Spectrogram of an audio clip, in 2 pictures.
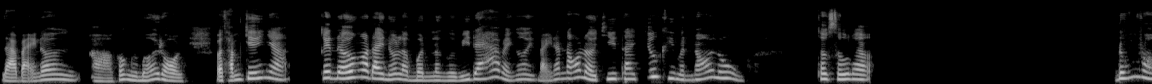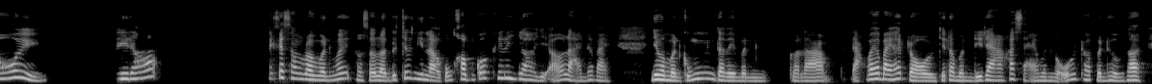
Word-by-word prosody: là 160 -2 +3
bạn 155 +2 -1
đó, 225 +3 +2 0.3
ờ, 150 -3 -4
có 220 - +1
người 205 -4 0
mới 190 +8 0
rồi. 175 -7 +2 0.3
Và 180 - +5
thậm 190 +5 0
chí 275 +4 +3
nha, 245 -7 0 0.3
cái 300 +1 +4
đớn 285 +3 +5
ở 335 -1 +4
đây 270 -4 +5
nữa 230 +1 0
là 230 -3 +1
mình 185 -2 -2
là 190 0 -2
người 180 0 -3
bị 200 +5 -1
đá 260 +7 +1
bạn 210 -5 -3
ơi, 230 -1 -3
bạn - - -5
đó 240 - -3
nói 275 +5 0
lời 230 -9 +3
chia 255 +1 +1
tay 250 -1 0
trước 360 +2 +1
khi 280 -2 -1
mình 215 -3 -3
nói 255 +9 -1
luôn. 285 -9 -1 0.8
Thật 250 - +3
sự 235 -1 +3
là 225 -2 +2 2.4
Đúng 285 +5 0
rồi, 300 +1 +2 0.9
thì 260 0 +2
đó. 290 +7 0 1.1
Cái 265 - -9
cái 320 - +4
xong 275 -4 -1
rồi 225 -2 +5
mình 195 -1 0
mới 260 +4 -1
thực 195 -2 -4
sự 185 - +2
là 185 -1 +4
biết 205 +4 -3
trước 290 0 -2
như 245 -3 0
là 185 -4 +2
cũng 185 - -4
không 240 -2 +1
có 275 - +1
cái 290 0 -3
lý 285 - +4
do 235 -4 -1
gì 175 - -4
ở 210 - -2
lại 205 -6 0
nữa 200 +4 -6
bạn, 170 -3 -4 0.4
nhưng 225 0 +7
mà - - +6
mình 180 -3 +2
cũng 255 +7 0
tại 195 - +2
vì 175 0 +3
mình, 160 -2 -4 0.2
gọi 170 -1 -5
là, 165 +1 +1 0.3
đặt - - -5
vé 240 - +4
máy 260 - +6
bay 240 -3 +4
hết 260 +3 0
rồi 170 -6 +3
cho 195 - -2
nên 200 -2 +1
mình 175 -1 -2
đi 180 +2 +1
ra 190 -2 +1
khách 245 -1 0
sạn 170 - -5
mình 175 -1 -3
ngủ 230 +8 -1
thôi, 215 - -2
bình 175 - 0
thường 175 -2 -2
thôi. 195 0 +5
225 Hz, 245 wpm, -23 LUFS, 185-265 Hz, 2.4 s, nhưng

